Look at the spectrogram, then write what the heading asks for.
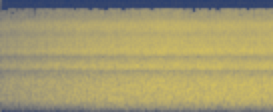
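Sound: fast-flowing river water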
